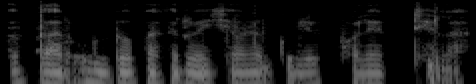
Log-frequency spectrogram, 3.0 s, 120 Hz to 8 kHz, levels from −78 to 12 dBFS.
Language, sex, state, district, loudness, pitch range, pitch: Bengali, male, West Bengal, Purulia, -42 LUFS, 105-110 Hz, 105 Hz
